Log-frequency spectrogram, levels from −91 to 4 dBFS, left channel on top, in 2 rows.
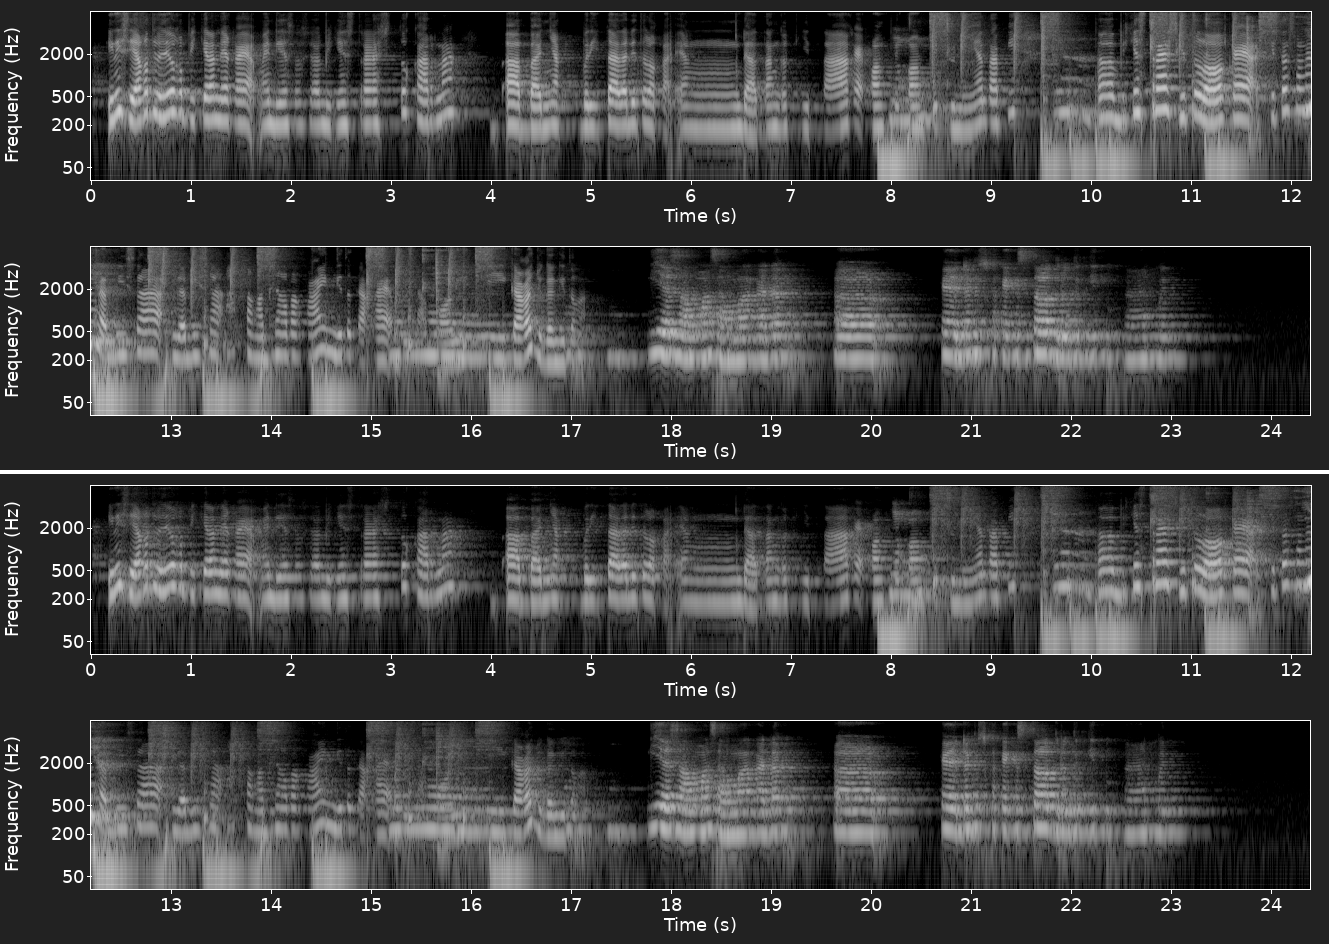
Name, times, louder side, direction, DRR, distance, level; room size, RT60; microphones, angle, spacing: voice 1, 0.2-3.6 4.1-8.3 8.6-9.4 10.1-17.1, left 5 dB, 45° left, 16 dB, 0.4 m, -29 dB
sound 1, 7.9-8.8 9.2-11.9 12.2-14.0 14.4-16.5, left 3 dB, 70° left, 1.2 m, -36 dB
voice 2, 8.0-8.4 9.5-10.0 12.0-12.5 15.2-16.4 16.9-17.1 17.3-17.5 17.8-19.2 19.6-20.1 20.7-22.3 22.5-22.9, left 1 dB, 30° right, 0 dB, 2.1 m, -31 dB
17.0 x 6.6 x 5.4 m, 1.1 s
head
